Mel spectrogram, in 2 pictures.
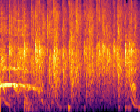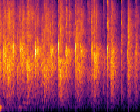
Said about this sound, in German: dann soll er durch diesen Applaus, der jetzt nach dieser Sprachnachricht kommt, äh, soll er zu Tränen nochmal gerührt sein. Deswegen macht es mal nochmal so einen Applaus für die Organisation vom Jürgen, dass er es bis in Berlin hört. Jetzt! Jürgen!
